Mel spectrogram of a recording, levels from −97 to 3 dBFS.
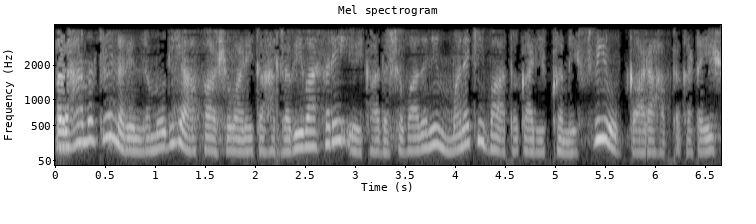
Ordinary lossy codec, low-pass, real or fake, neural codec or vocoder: AAC, 16 kbps; 3.6 kHz; fake; codec, 16 kHz, 4.8 kbps, FACodec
